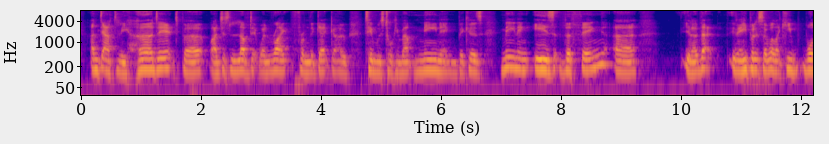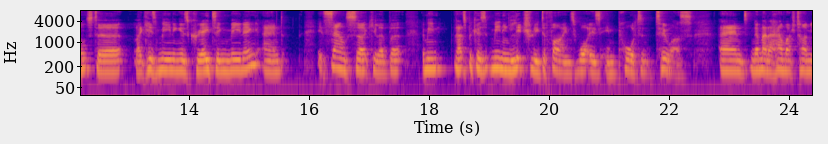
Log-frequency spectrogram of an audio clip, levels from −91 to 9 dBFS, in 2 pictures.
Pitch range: 145-170 Hz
